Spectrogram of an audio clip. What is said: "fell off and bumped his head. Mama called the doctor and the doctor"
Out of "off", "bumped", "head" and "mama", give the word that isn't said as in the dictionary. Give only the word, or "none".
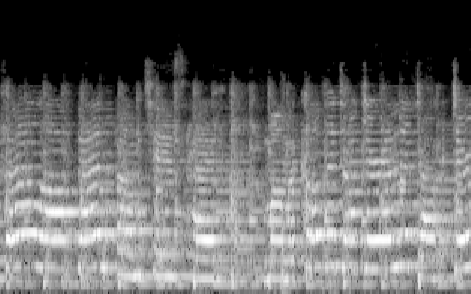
bumped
